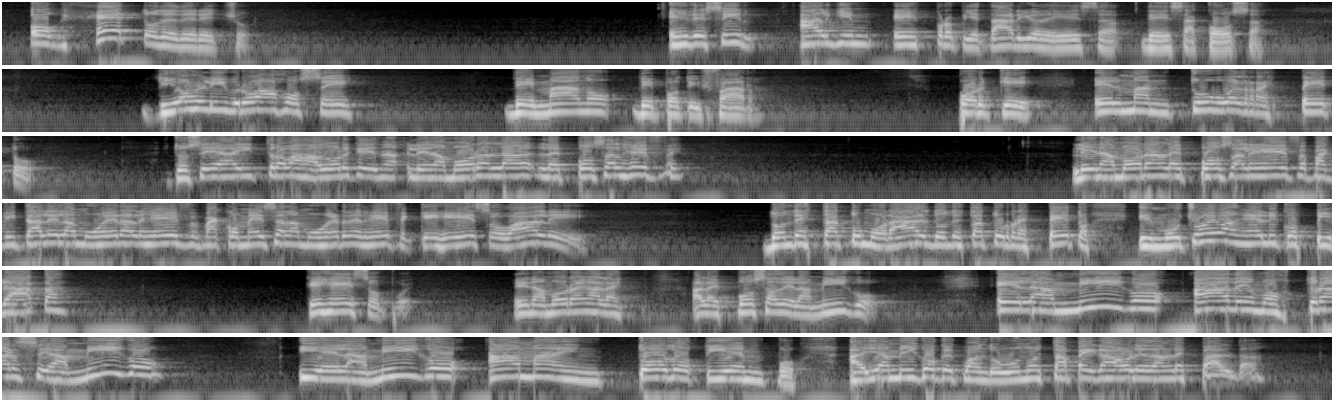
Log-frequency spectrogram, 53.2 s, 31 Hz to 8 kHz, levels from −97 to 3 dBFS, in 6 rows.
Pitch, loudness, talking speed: 200 Hz, -21 LUFS, 125 wpm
